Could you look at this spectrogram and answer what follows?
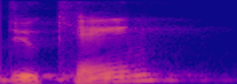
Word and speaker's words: Duquesne: They're pronounced Duquesne, and they're Yeah, going to they're going to lose it to Boston College.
